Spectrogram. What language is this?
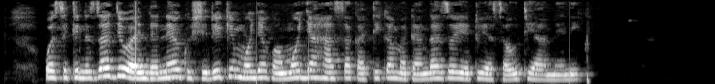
Swahili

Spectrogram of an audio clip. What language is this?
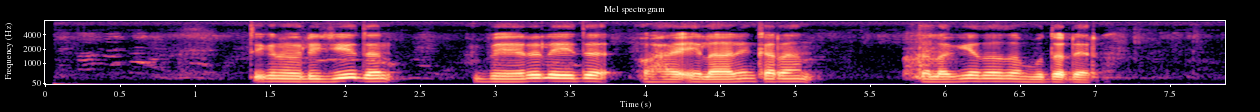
Somali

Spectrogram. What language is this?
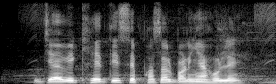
Bhojpuri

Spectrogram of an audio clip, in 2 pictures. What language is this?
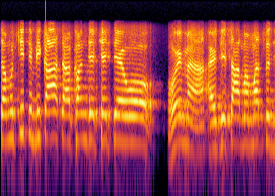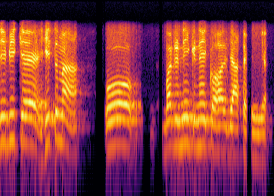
Maithili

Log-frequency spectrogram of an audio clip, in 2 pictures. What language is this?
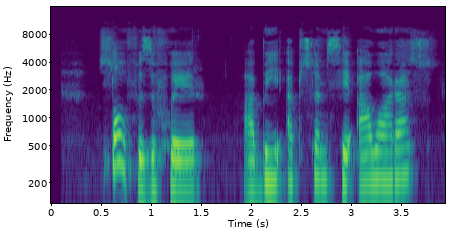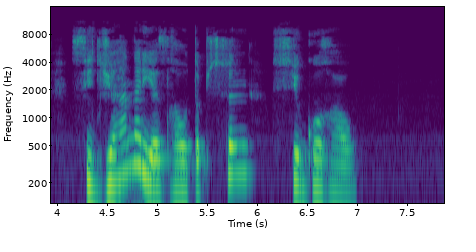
Kabardian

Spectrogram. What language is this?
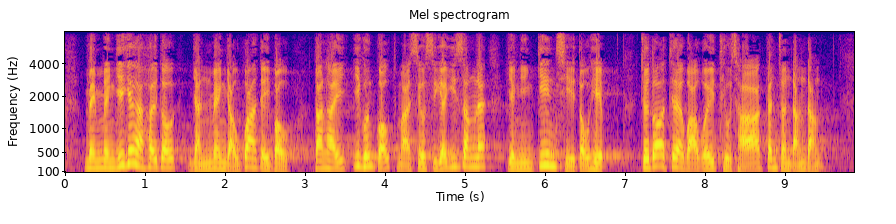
Cantonese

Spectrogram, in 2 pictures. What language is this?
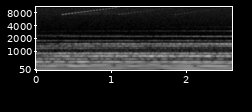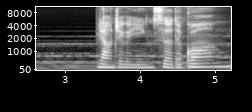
Chinese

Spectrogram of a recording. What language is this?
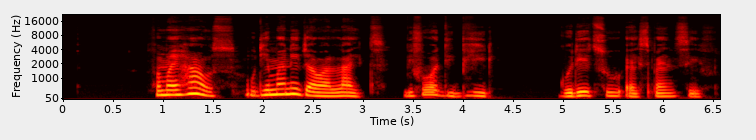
Nigerian Pidgin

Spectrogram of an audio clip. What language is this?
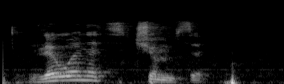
Kabyle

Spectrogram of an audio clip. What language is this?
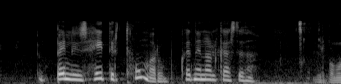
Icelandic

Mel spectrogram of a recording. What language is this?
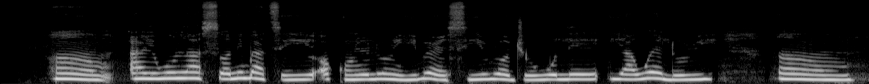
Yoruba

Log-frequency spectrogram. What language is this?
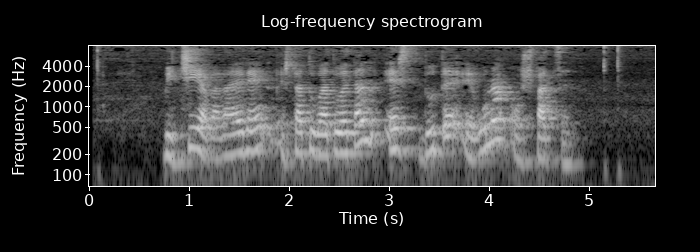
Basque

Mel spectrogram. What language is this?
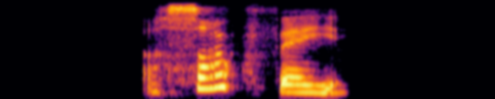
Kabyle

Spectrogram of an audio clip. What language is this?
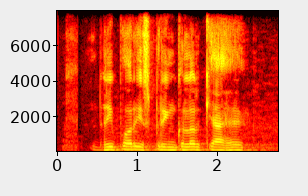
Hindi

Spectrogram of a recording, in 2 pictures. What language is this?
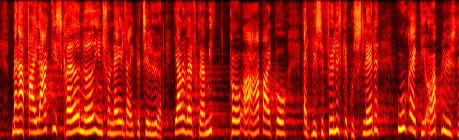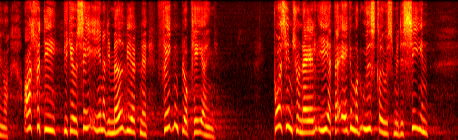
Danish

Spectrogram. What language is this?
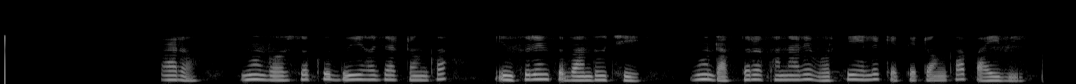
Odia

